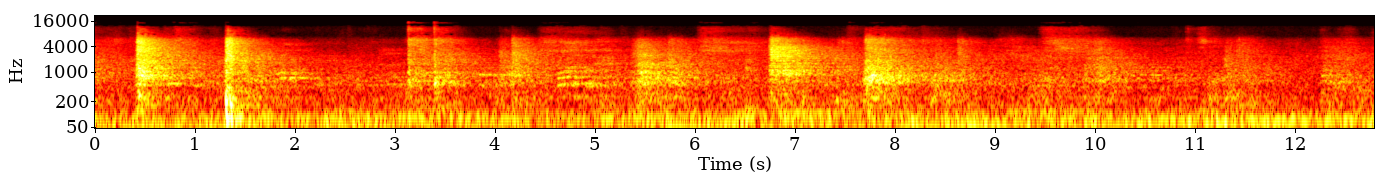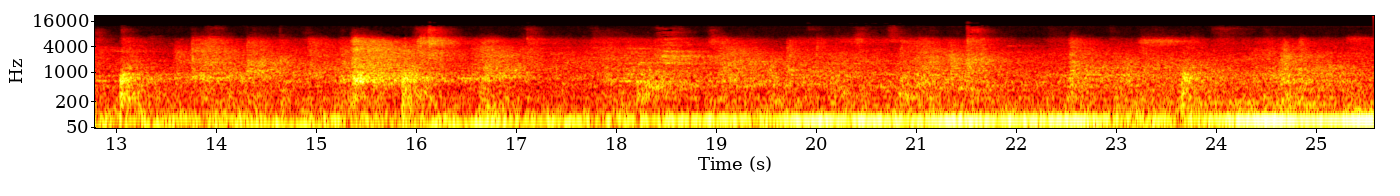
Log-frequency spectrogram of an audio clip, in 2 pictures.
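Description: Padel rackets strike a ball with sharp pops, echoing in a large hall.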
